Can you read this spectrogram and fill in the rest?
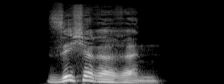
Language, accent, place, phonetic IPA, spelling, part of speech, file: German, Germany, Berlin, [ˈzɪçəʁəʁən], sichereren, adjective, De-sichereren.ogg
- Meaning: inflection of sicher: 1. strong genitive masculine/neuter singular comparative degree 2. weak/mixed genitive/dative all-gender singular comparative degree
